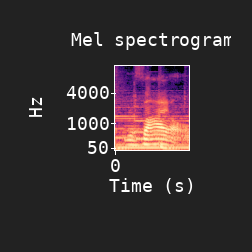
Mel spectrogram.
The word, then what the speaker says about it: Reveile: And I'm so excited to have my friend Matt Reveile here with us. It always sounds funny saying your last name because it's spelled like vile, Reveile.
